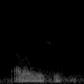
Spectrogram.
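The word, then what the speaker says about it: Aloysius: I guess you deserve a break yeah you spell that uh middle name right a l o y s i u s aloicious sure how could I miss it aloicious uh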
